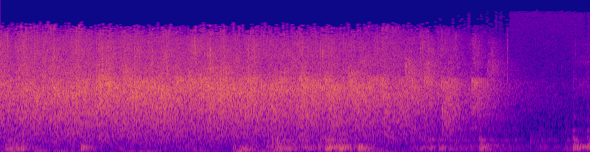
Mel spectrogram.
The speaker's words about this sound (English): So all of us who aren't with the industries, let's give them a big round of applause.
